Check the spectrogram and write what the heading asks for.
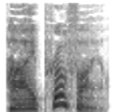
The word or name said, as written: high-profile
